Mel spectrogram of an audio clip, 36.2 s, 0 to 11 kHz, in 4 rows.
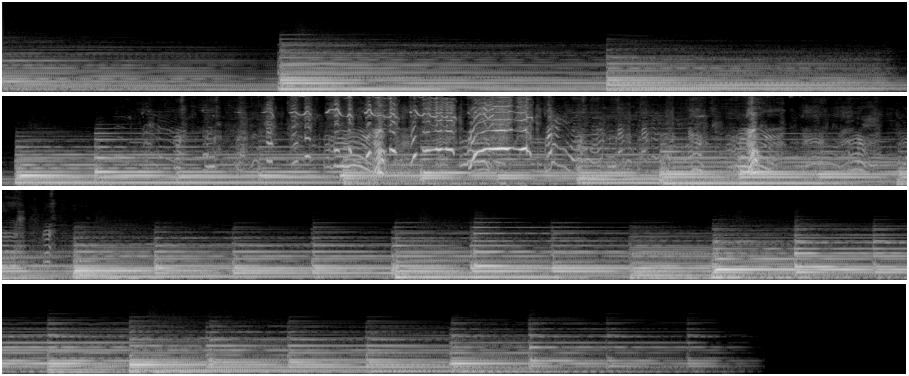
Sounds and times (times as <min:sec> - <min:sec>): Music: 0:00.0 - 0:34.6.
